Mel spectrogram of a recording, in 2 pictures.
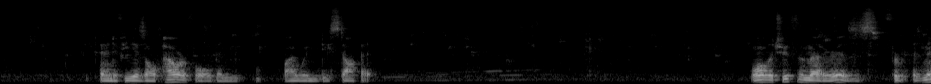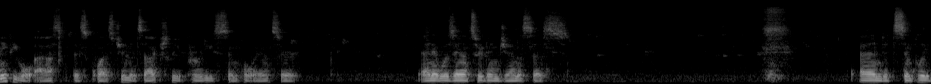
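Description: A young man talks casually, close to the microphone, in short bursts with pauses.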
